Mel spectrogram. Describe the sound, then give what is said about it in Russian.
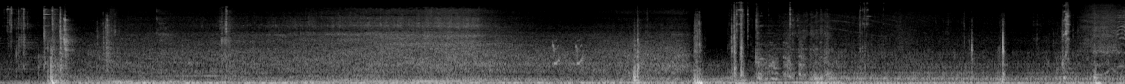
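A car engine starting and running: a steady low rumble continues throughout, with a few sharp clicks and knocks. One knock near the middle is louder. “Я завел авто”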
